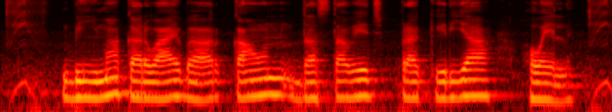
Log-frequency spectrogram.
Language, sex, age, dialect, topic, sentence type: Chhattisgarhi, male, 18-24, Northern/Bhandar, banking, question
